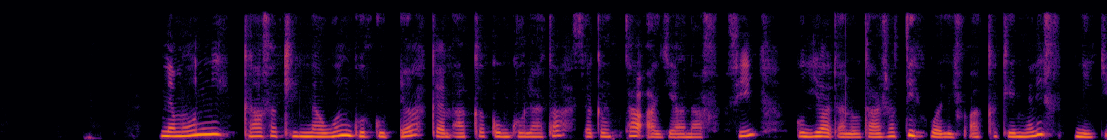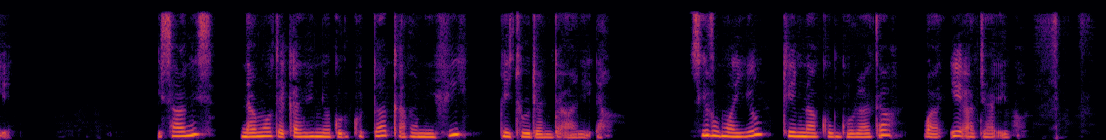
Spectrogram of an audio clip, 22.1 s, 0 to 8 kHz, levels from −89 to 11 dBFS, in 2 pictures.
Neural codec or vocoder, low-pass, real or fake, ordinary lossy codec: codec, 16 kHz in and 24 kHz out, 1.1 kbps, FireRedTTS-2 codec; 7.2 kHz; fake; MP3, 64 kbps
